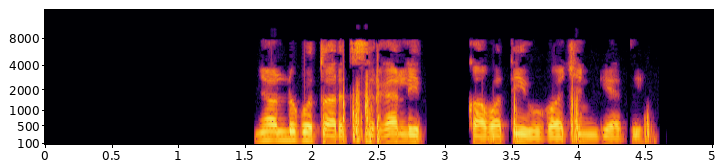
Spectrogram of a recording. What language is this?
Kalenjin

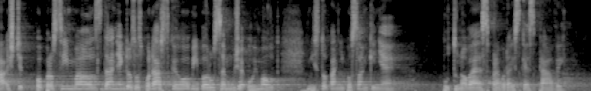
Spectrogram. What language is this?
Czech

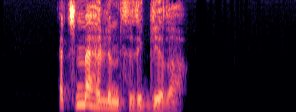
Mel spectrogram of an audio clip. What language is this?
Kabyle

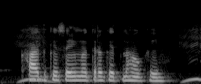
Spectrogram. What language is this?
Bhojpuri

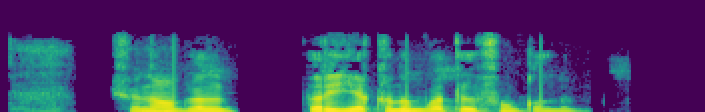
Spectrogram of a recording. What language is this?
Uyghur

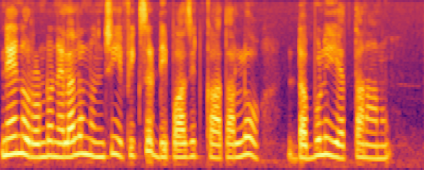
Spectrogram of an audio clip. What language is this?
Telugu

